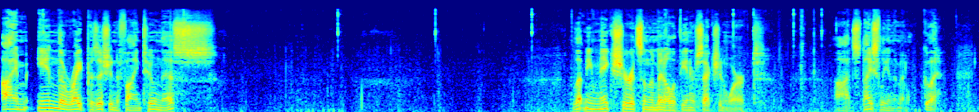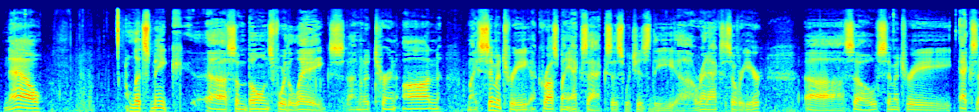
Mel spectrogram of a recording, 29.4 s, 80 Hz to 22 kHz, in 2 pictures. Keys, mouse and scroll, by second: 2.7 click, 5.1 click, 6.5 click, 10.0 alt+click, 11.0 shift+click, 12.0 shift+click, 27.9 click, 29.0 click.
